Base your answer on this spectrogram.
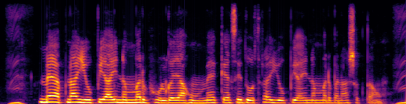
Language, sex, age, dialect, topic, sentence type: Hindi, female, 41-45, Garhwali, banking, question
